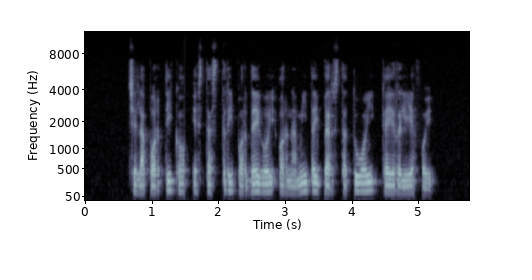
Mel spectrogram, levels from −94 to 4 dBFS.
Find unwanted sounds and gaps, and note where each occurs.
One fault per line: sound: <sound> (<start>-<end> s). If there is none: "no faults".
no faults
